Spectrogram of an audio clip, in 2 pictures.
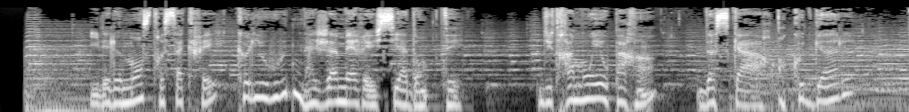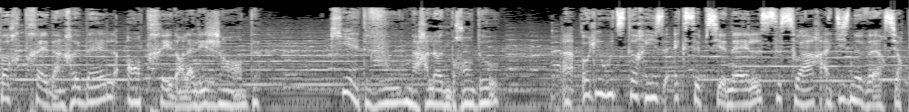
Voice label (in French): bande annonce télé; Paris Première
